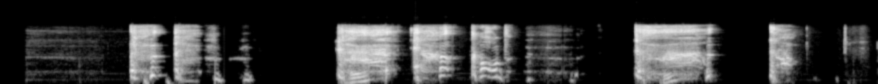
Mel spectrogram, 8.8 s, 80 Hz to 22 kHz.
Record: {"three_cough_length": "8.8 s", "three_cough_amplitude": 32768, "three_cough_signal_mean_std_ratio": 0.45, "survey_phase": "beta (2021-08-13 to 2022-03-07)", "age": "45-64", "gender": "Female", "wearing_mask": "No", "symptom_cough_any": true, "symptom_new_continuous_cough": true, "symptom_runny_or_blocked_nose": true, "symptom_shortness_of_breath": true, "symptom_sore_throat": true, "symptom_fatigue": true, "symptom_fever_high_temperature": true, "symptom_headache": true, "smoker_status": "Ex-smoker", "respiratory_condition_asthma": false, "respiratory_condition_other": false, "recruitment_source": "Test and Trace", "submission_delay": "1 day", "covid_test_result": "Positive", "covid_test_method": "LFT"}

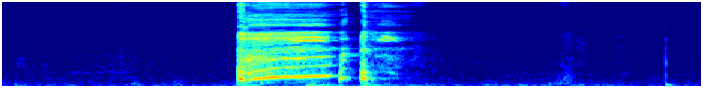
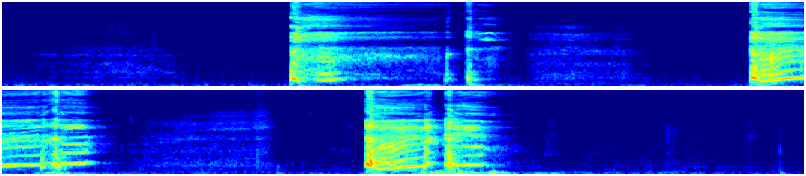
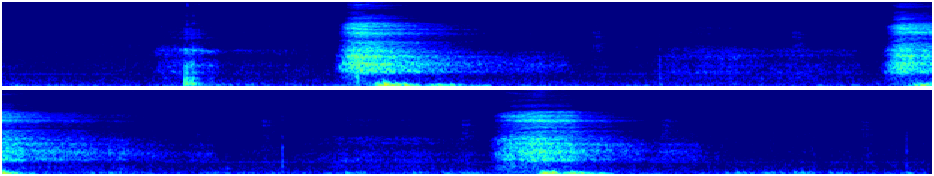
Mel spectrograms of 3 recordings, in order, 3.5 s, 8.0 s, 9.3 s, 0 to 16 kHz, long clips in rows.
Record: {"cough_length": "3.5 s", "cough_amplitude": 5209, "cough_signal_mean_std_ratio": 0.35, "three_cough_length": "8.0 s", "three_cough_amplitude": 9829, "three_cough_signal_mean_std_ratio": 0.34, "exhalation_length": "9.3 s", "exhalation_amplitude": 758, "exhalation_signal_mean_std_ratio": 0.37, "survey_phase": "alpha (2021-03-01 to 2021-08-12)", "age": "45-64", "gender": "Female", "wearing_mask": "No", "symptom_cough_any": true, "symptom_shortness_of_breath": true, "symptom_fatigue": true, "symptom_fever_high_temperature": true, "symptom_headache": true, "symptom_change_to_sense_of_smell_or_taste": true, "symptom_onset": "3 days", "smoker_status": "Ex-smoker", "respiratory_condition_asthma": false, "respiratory_condition_other": false, "recruitment_source": "Test and Trace", "submission_delay": "2 days", "covid_test_result": "Positive", "covid_test_method": "RT-qPCR"}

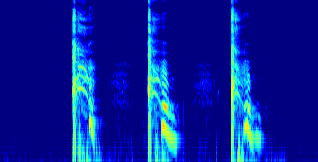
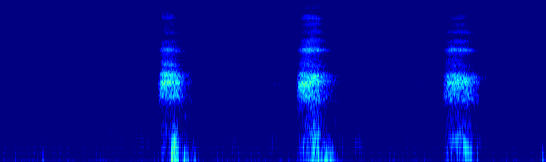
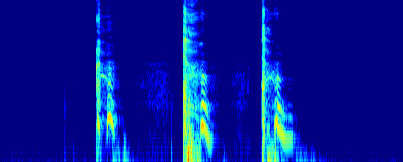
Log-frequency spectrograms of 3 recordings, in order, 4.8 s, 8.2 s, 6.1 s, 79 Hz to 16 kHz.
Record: {"cough_length": "4.8 s", "cough_amplitude": 16766, "cough_signal_mean_std_ratio": 0.34, "exhalation_length": "8.2 s", "exhalation_amplitude": 1058, "exhalation_signal_mean_std_ratio": 0.37, "three_cough_length": "6.1 s", "three_cough_amplitude": 13492, "three_cough_signal_mean_std_ratio": 0.3, "survey_phase": "beta (2021-08-13 to 2022-03-07)", "age": "18-44", "gender": "Female", "wearing_mask": "No", "symptom_none": true, "smoker_status": "Never smoked", "respiratory_condition_asthma": false, "respiratory_condition_other": false, "recruitment_source": "REACT", "submission_delay": "2 days", "covid_test_result": "Negative", "covid_test_method": "RT-qPCR", "influenza_a_test_result": "Negative", "influenza_b_test_result": "Negative"}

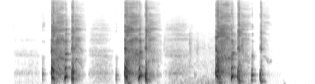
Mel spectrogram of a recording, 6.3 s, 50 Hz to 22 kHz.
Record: {"three_cough_length": "6.3 s", "three_cough_amplitude": 31230, "three_cough_signal_mean_std_ratio": 0.35, "survey_phase": "alpha (2021-03-01 to 2021-08-12)", "age": "65+", "gender": "Female", "wearing_mask": "No", "symptom_none": true, "smoker_status": "Ex-smoker", "respiratory_condition_asthma": false, "respiratory_condition_other": false, "recruitment_source": "REACT", "submission_delay": "2 days", "covid_test_result": "Negative", "covid_test_method": "RT-qPCR"}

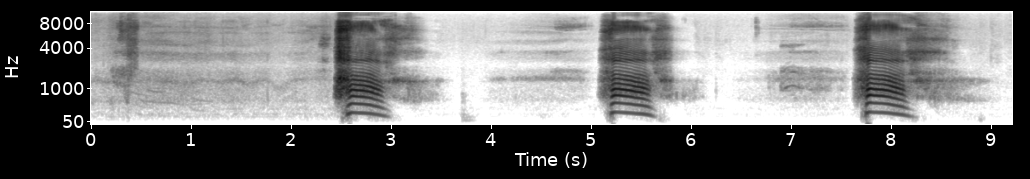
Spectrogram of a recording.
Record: {"exhalation_length": "9.2 s", "exhalation_amplitude": 32767, "exhalation_signal_mean_std_ratio": 0.31, "survey_phase": "alpha (2021-03-01 to 2021-08-12)", "age": "18-44", "gender": "Female", "wearing_mask": "No", "symptom_cough_any": true, "symptom_shortness_of_breath": true, "symptom_abdominal_pain": true, "symptom_fever_high_temperature": true, "symptom_headache": true, "symptom_change_to_sense_of_smell_or_taste": true, "symptom_loss_of_taste": true, "symptom_onset": "3 days", "smoker_status": "Current smoker (11 or more cigarettes per day)", "respiratory_condition_asthma": false, "respiratory_condition_other": false, "recruitment_source": "Test and Trace", "submission_delay": "1 day", "covid_test_result": "Positive", "covid_test_method": "RT-qPCR"}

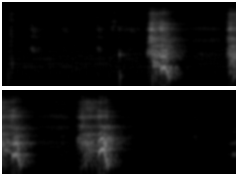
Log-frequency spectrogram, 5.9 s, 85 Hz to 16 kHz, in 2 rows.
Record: {"exhalation_length": "5.9 s", "exhalation_amplitude": 20778, "exhalation_signal_mean_std_ratio": 0.32, "survey_phase": "beta (2021-08-13 to 2022-03-07)", "age": "65+", "gender": "Female", "wearing_mask": "No", "symptom_runny_or_blocked_nose": true, "symptom_headache": true, "smoker_status": "Never smoked", "respiratory_condition_asthma": false, "respiratory_condition_other": false, "recruitment_source": "REACT", "submission_delay": "2 days", "covid_test_result": "Negative", "covid_test_method": "RT-qPCR", "influenza_a_test_result": "Negative", "influenza_b_test_result": "Negative"}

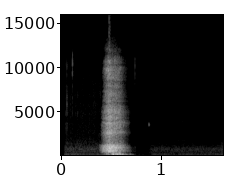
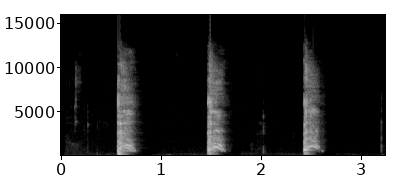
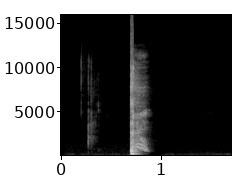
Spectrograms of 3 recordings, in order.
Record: {"exhalation_length": "1.6 s", "exhalation_amplitude": 32025, "exhalation_signal_mean_std_ratio": 0.26, "three_cough_length": "3.2 s", "three_cough_amplitude": 30944, "three_cough_signal_mean_std_ratio": 0.29, "cough_length": "1.7 s", "cough_amplitude": 32768, "cough_signal_mean_std_ratio": 0.19, "survey_phase": "beta (2021-08-13 to 2022-03-07)", "age": "18-44", "gender": "Male", "wearing_mask": "No", "symptom_none": true, "smoker_status": "Never smoked", "respiratory_condition_asthma": false, "respiratory_condition_other": false, "recruitment_source": "REACT", "submission_delay": "4 days", "covid_test_result": "Negative", "covid_test_method": "RT-qPCR", "influenza_a_test_result": "Negative", "influenza_b_test_result": "Negative"}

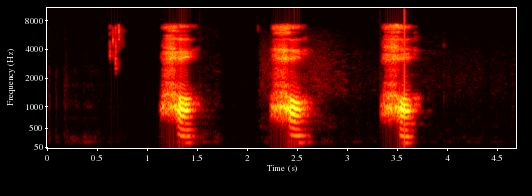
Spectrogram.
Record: {"exhalation_length": "4.7 s", "exhalation_amplitude": 26820, "exhalation_signal_mean_std_ratio": 0.32, "survey_phase": "beta (2021-08-13 to 2022-03-07)", "age": "45-64", "gender": "Female", "wearing_mask": "No", "symptom_none": true, "smoker_status": "Never smoked", "respiratory_condition_asthma": false, "respiratory_condition_other": false, "recruitment_source": "REACT", "submission_delay": "1 day", "covid_test_result": "Negative", "covid_test_method": "RT-qPCR", "covid_ct_value": 47.0, "covid_ct_gene": "N gene"}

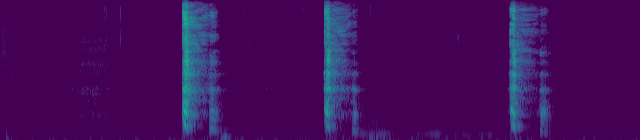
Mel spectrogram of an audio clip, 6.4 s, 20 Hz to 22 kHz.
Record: {"cough_length": "6.4 s", "cough_amplitude": 11460, "cough_signal_mean_std_ratio": 0.2, "survey_phase": "beta (2021-08-13 to 2022-03-07)", "age": "45-64", "gender": "Female", "wearing_mask": "No", "symptom_cough_any": true, "symptom_runny_or_blocked_nose": true, "symptom_fatigue": true, "symptom_headache": true, "symptom_onset": "4 days", "smoker_status": "Never smoked", "respiratory_condition_asthma": false, "respiratory_condition_other": false, "recruitment_source": "Test and Trace", "submission_delay": "2 days", "covid_test_result": "Positive", "covid_test_method": "RT-qPCR", "covid_ct_value": 23.1, "covid_ct_gene": "ORF1ab gene", "covid_ct_mean": 23.6, "covid_viral_load": "18000 copies/ml", "covid_viral_load_category": "Low viral load (10K-1M copies/ml)"}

